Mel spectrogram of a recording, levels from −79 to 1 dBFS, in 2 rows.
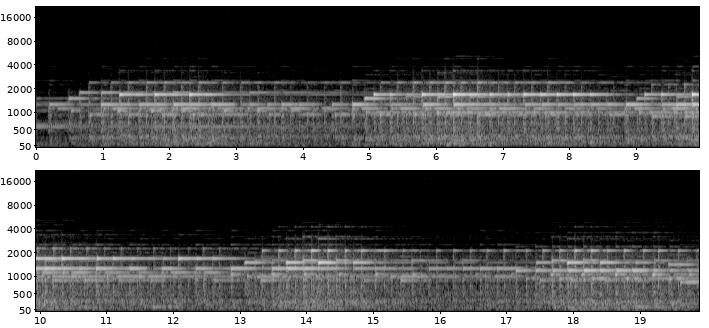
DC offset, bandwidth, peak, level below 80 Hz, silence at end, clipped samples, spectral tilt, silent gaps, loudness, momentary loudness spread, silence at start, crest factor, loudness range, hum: under 0.1%; over 20 kHz; -4 dBFS; -56 dBFS; 0 s; under 0.1%; -7 dB/octave; none; -21 LUFS; 14 LU; 0 s; 20 dB; 7 LU; none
